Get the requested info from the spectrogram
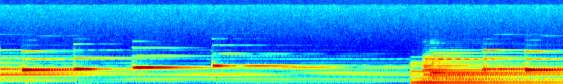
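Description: Background piano music: a slow melody of single notes over held chords, with a new chord struck about four seconds in.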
